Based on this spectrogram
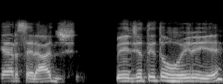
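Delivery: ordinary delivery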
